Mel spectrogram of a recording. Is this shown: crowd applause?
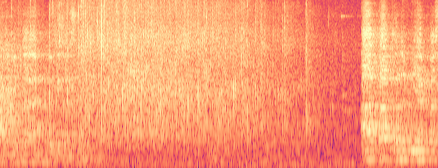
yes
